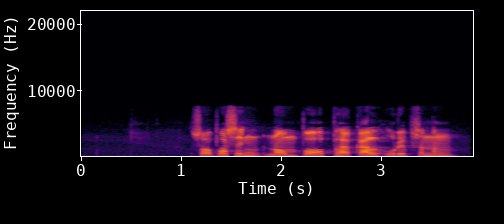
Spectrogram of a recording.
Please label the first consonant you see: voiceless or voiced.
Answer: voiceless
